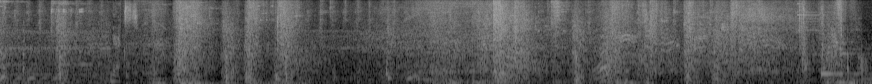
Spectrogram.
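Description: Game attack sounds whoosh and crackle.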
